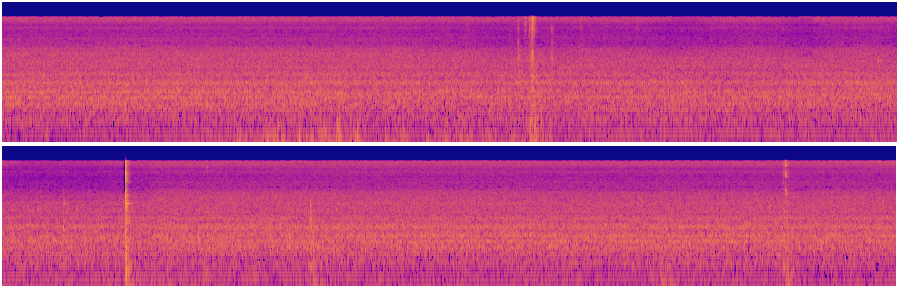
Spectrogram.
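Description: A machine runs steadily.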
